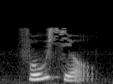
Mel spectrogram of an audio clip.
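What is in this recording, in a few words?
"腐朽", Mandarin Chinese; hsk; chinese-flashcards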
